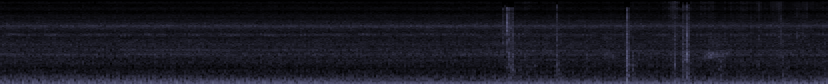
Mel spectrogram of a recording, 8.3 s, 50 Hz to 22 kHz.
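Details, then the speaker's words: Chevrolet S10 pickup after new spark plugs, at idle: deep rumble with slightly uneven beat, one cylinder dropping out now and then; cylinder 2 misfire returns and check light flashes, so plugs did not fix it. "yep there it goes son of a all right let's see i don't get it cylinder two i don't know what's going on in that cylinder"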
